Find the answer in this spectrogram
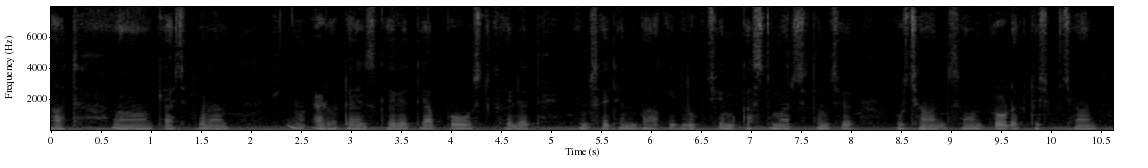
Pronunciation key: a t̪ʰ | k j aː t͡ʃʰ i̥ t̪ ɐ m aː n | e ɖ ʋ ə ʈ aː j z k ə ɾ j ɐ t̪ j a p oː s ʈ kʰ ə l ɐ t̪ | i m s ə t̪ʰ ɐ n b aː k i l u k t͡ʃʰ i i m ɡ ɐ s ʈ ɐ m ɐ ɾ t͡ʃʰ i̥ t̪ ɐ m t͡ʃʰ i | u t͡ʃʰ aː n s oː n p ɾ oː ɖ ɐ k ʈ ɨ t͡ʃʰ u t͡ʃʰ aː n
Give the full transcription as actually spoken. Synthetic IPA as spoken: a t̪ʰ | k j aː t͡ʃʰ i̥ t̪ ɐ n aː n | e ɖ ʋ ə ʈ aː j z k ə ɾ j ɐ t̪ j a p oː s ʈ kʰ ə l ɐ t̪ | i m s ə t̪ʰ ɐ n b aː k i l u k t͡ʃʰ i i m k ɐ s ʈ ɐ m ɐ ɾ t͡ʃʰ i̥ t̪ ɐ m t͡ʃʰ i | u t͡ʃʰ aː n s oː n p ɾ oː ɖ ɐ k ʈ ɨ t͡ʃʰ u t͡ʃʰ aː n

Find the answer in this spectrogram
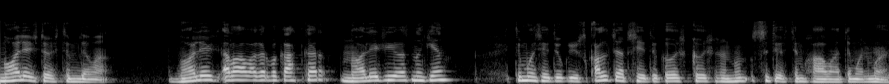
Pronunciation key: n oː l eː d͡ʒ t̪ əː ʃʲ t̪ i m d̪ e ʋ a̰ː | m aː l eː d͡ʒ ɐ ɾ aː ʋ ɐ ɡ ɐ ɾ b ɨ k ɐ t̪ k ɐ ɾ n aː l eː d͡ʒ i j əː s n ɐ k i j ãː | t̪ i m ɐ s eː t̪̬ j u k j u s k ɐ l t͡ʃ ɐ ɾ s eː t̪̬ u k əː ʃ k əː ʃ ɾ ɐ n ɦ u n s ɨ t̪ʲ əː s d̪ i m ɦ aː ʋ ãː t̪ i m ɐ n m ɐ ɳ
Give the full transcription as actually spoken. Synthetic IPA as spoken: n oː l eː d͡ʒ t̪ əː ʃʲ t̪ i m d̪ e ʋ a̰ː | n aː l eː d͡ʒ ɐ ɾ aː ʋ ɐ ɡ ɐ ɾ b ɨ k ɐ t̪ k ɐ ɾ n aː l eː d͡ʒ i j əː s n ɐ k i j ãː | t̪ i m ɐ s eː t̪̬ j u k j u s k ɐ l t͡ʃ ɐ ɾ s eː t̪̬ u k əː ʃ k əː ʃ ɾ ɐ n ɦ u n s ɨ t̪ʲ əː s t̪ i m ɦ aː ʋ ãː t̪ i m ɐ n m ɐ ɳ

